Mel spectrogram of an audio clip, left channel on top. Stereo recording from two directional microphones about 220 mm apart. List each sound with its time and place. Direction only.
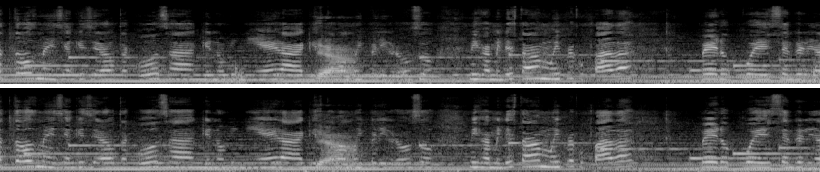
0.1 s music: 25° right (ahead or behind)
3.2 s speech: 5° right (ahead or behind)
4.6 s music: 20° right (ahead or behind)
